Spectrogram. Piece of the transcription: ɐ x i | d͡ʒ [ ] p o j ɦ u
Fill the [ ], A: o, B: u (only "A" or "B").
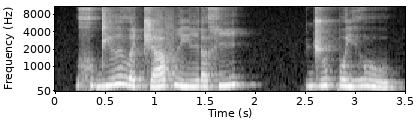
B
